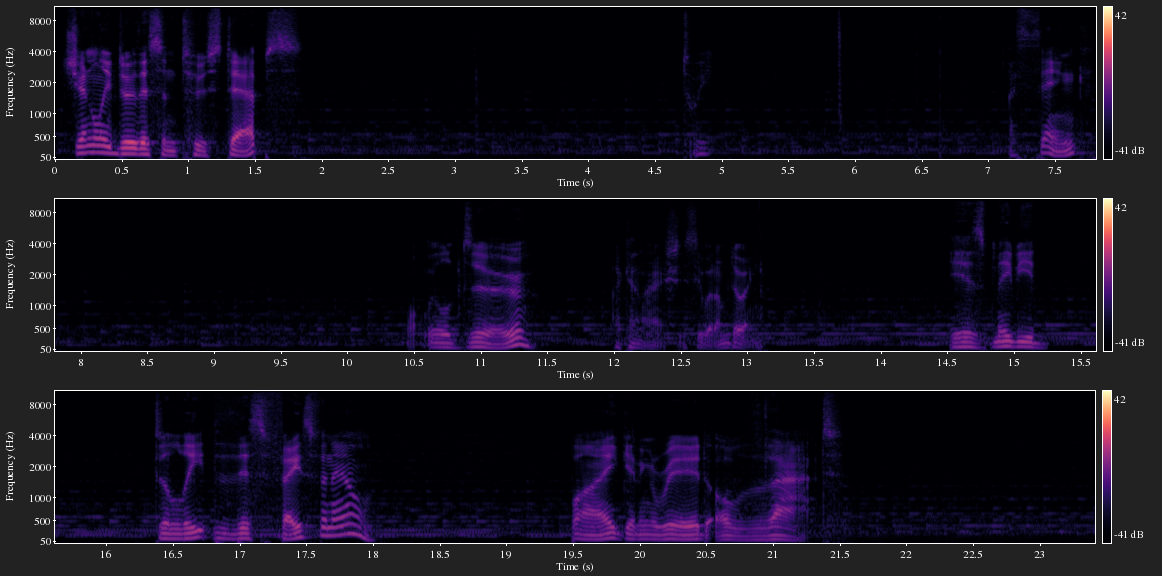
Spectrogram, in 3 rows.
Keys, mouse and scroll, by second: 1.1 click, 1.5 scroll up 2, 3.2-7.9 shift+middle drag, 7.9 click, 8.7-10.5 middle drag, 10.5 click, 10.8-12.6 shift+middle drag, 12.6 click, 13.1-17.7 shift+middle drag, 17.7-22.2 drag, 22.9-23.4 middle drag.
